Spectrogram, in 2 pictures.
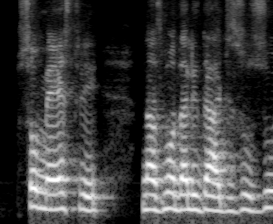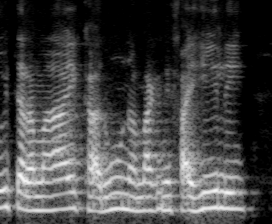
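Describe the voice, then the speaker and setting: Fairly slow and fairly even in intonation, a woman speaks with a dark, mellow tone. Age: 60s. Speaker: reiki master. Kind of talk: casual chat.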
